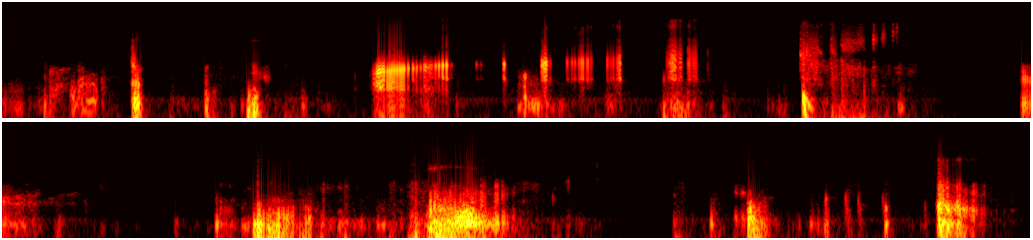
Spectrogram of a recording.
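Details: Irregular gurgling, rumbling and squeaking bursts with quiet gaps between them: ordinary stomach growling (borborygmi).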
